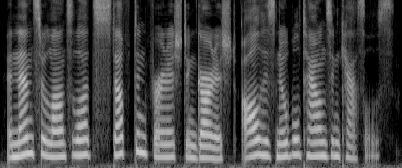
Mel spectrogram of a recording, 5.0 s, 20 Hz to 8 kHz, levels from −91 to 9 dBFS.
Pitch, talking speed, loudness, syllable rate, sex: 240 Hz, 180 wpm, -18 LUFS, 5.1 syllables/s, female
